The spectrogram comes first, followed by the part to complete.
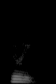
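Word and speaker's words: Guéhi: Gooey.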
